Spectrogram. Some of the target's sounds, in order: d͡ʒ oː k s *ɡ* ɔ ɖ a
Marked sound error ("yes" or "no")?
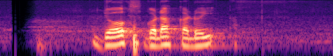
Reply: no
